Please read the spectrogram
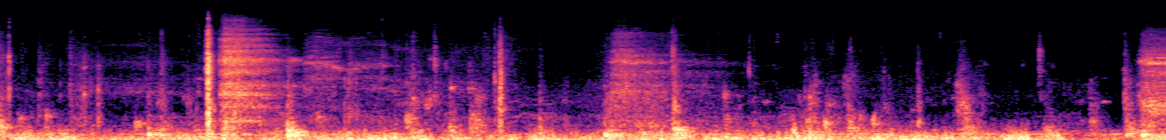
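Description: Wind rumbling on the microphone, with scattered knocks and clicks on the deck of a small boat; the sharpest knock comes about one and a half seconds in.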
